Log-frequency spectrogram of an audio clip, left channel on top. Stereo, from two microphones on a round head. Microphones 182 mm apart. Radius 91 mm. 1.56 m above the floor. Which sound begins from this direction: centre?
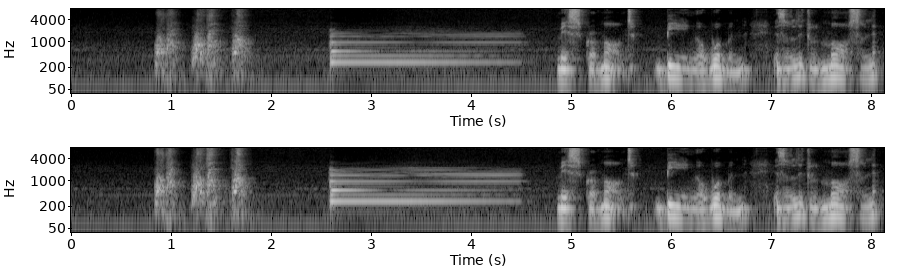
A man speaking, at 4.9 s.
